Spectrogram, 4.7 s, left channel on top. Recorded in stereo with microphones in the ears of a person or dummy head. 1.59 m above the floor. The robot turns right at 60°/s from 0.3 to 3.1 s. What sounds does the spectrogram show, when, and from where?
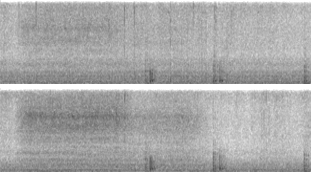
2.2 s footsteps: 5° left (ahead or behind), 4 m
